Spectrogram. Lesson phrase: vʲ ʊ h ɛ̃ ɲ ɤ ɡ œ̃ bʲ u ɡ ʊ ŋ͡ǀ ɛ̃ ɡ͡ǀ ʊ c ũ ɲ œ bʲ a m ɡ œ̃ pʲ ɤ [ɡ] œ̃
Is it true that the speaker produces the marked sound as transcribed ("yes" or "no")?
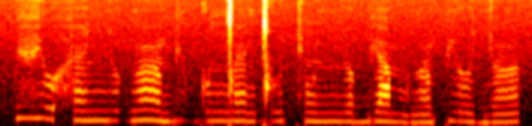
no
